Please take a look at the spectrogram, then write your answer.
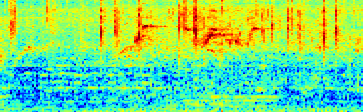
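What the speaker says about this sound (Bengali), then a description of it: "দেখো কত বৃষ্টি হচ্ছে চারিদিকে" Heavy monsoon rain pours steadily over streets and drips from a roof overhead, a dense, continuous hiss of falling water with a few faint chirps breaking through near the middle.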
